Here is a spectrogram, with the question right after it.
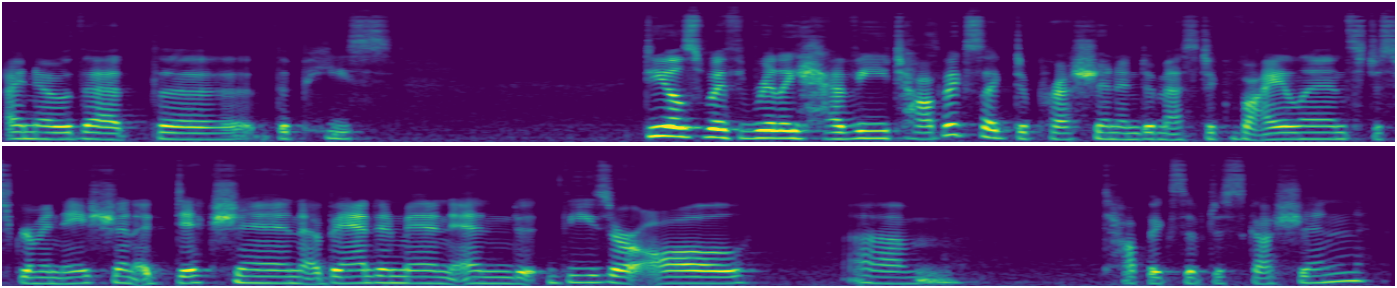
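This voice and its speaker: Low-voiced woman, thoughtful. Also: fairly even intonation. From South Korea. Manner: thoughtful, pausing with ums. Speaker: actor introducing herself. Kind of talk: casual self-introduction.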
